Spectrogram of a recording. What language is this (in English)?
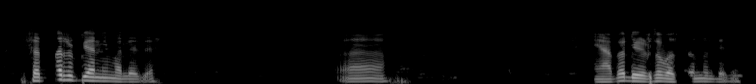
Gujarati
